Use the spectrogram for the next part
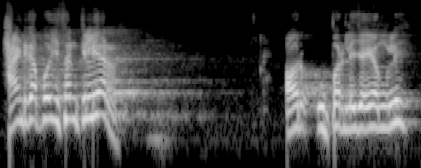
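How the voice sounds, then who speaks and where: A man's voice: high voice, measured pace, highs cut off. A man leading a live yoga class, explaining each step patiently and repeating key words. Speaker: yoga instructor. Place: yoga class with students present. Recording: long echoing room reverb.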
